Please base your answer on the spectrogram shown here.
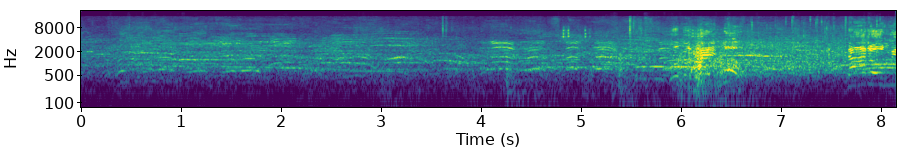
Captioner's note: crowd cheering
